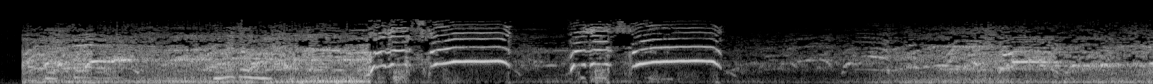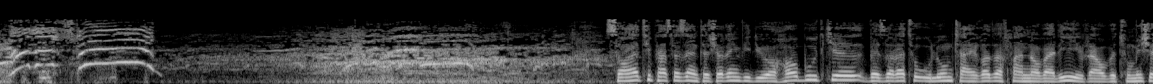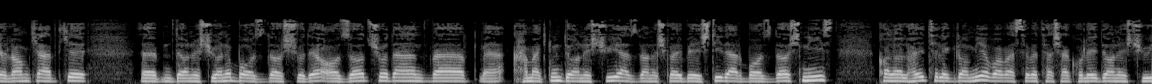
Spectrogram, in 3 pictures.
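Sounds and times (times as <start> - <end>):
loud drawn-out yells: 0.2 - 17.7
crowd of students shouting in protest from a dormitory: 0.2 - 17.8
speech: 17.7 - 34.5.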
